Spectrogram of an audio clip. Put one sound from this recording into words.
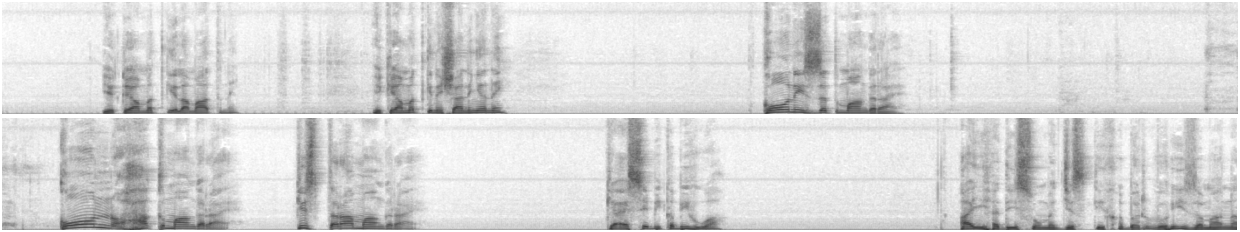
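A man preaches with fervour in bursts through a loudspeaker, with pauses between phrases.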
